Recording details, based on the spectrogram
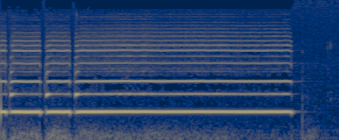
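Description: A single sustained recorder note E, played with the right hand covering holes four and five, sounds clear and steady for about three seconds with a couple of brief breaks at the start, then stops.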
